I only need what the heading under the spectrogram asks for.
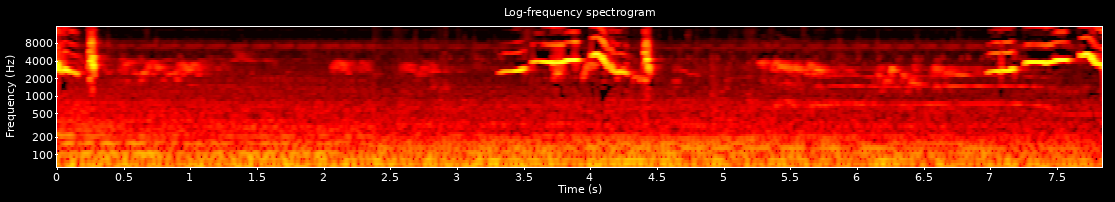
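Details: Oriental magpie-robin singing a fighting song meant for voice training and stimulating males: a sharp note at the start, then two short clusters of high whistled slurs separated by quiet stretches.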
